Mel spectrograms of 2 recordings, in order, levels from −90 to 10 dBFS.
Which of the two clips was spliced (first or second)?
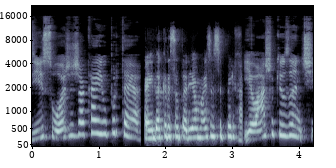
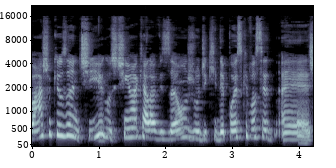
first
